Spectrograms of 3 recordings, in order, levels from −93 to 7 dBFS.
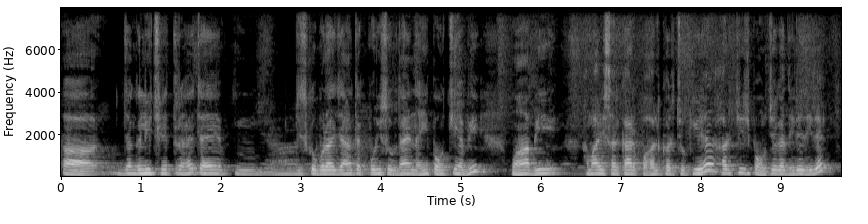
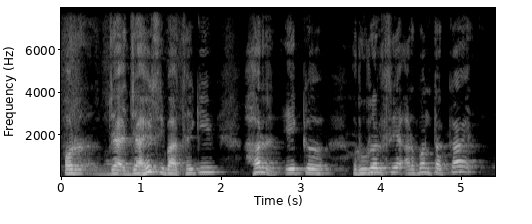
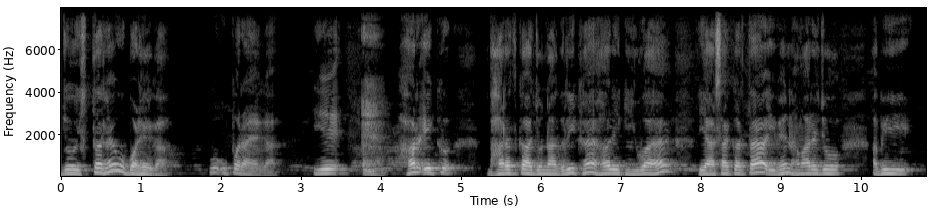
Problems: none marked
